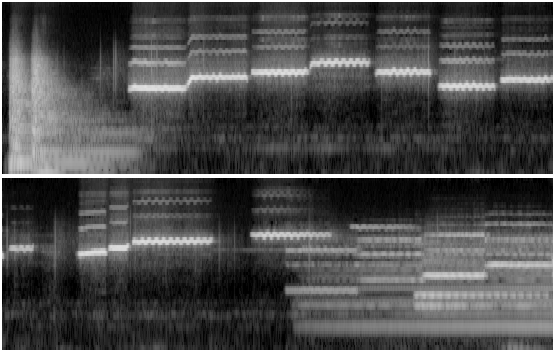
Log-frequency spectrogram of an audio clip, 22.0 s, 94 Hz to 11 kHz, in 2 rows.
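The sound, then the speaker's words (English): A lone, clear whistled melody, the signature tune of a radio program, carries a slow, haunting tune of sustained notes, loud, before a soft orchestral chord swells in at the end. “That whistle be your signal for the Signal Oil program, The Whistler, each Monday at 9.”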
